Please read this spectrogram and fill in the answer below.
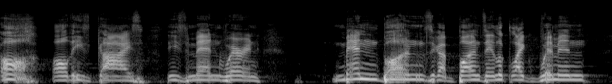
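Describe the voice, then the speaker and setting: A man puts on a gruff character voice pitched high. He talks at a fairly slow pace. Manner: grumpy, disapproving.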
